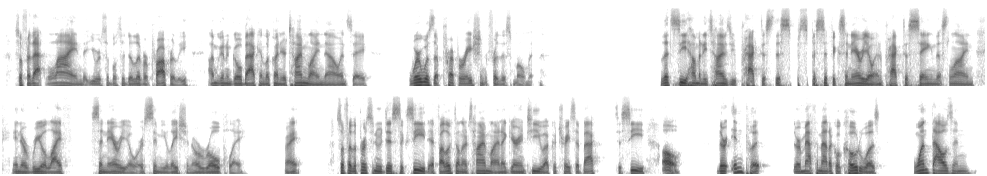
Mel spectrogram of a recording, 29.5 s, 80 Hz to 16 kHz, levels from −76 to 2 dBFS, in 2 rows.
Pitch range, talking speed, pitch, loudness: 95-115 Hz, 180 wpm, 100 Hz, -27 LUFS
